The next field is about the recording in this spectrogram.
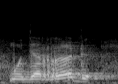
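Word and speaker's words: مجرد: Pakai dal bukan pakai ta Pak. Mujarrad.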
